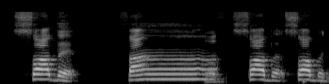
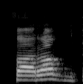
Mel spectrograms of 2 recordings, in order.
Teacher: गैन पे कलकला नहीं होता, गैन पे आवाज रोकनी है। फ़इज़ा फ़रग़्त फ़ंसब, बा पे कलकला होगा।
